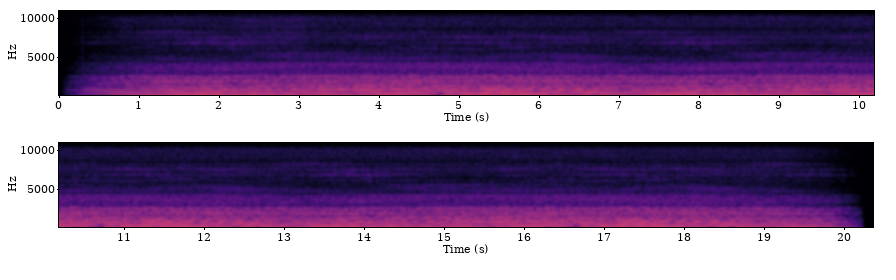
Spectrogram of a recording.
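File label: Low C sharp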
